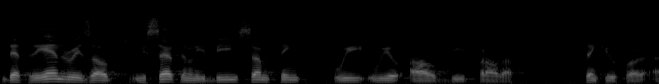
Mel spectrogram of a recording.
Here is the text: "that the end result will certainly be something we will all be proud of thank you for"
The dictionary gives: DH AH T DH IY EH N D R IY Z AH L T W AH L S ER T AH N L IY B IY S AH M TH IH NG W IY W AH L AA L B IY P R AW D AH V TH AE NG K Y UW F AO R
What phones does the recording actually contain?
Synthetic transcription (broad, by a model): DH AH T DH IY EH N D R IY Z AH L T W AH L S ER T AH N L IY B IY S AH M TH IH NG W IY W AH L AA L B IY P R AW D AH V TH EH NG K Y UW F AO R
